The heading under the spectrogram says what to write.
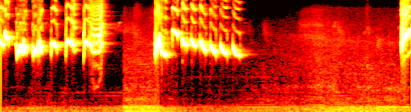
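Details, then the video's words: Orange-headed thrush song, North Bali, used as a lure for other singing birds: quick repeated downslurred whistled notes in two runs, each about a dozen notes, ending with a rising high note after a pause. "ANIS MERAH Untuk Suara Pancingan Burung Agar Rajin Bunyi Ngeplong Pagi sampai Sore Hari"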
